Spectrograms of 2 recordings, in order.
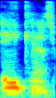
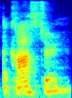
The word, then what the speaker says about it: Acaster: too how they say it's not James a cter it's James a Coster I don't know and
